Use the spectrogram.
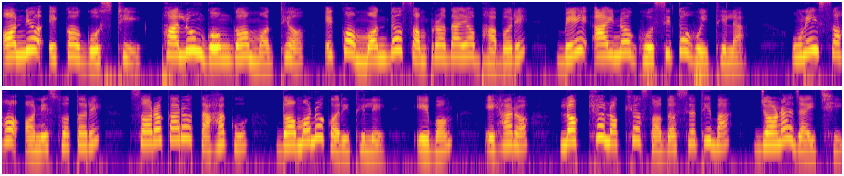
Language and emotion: Odia, neutral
